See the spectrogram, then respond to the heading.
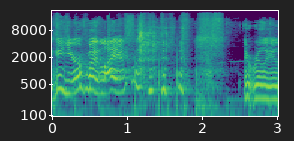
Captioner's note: imitates crying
